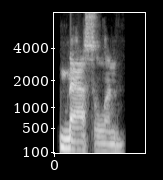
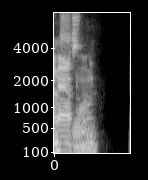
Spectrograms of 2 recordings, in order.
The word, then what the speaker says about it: Massillon: Is that Massillon? Is that how do you pronounce that town? I've never heard of that. – Massillon. Yeah, Massillon. – Massillon, Ohio.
